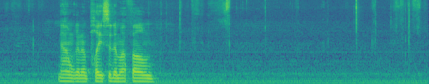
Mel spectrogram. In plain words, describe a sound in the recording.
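A plastic phone cover snaps and clicks into place.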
